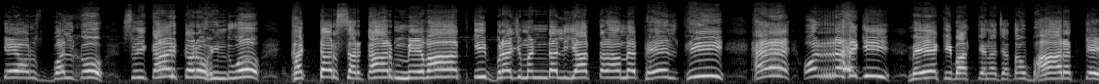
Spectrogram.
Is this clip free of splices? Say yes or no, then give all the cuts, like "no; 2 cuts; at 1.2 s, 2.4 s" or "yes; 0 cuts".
no; 2 cuts; at 2.8 s, 9.0 s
